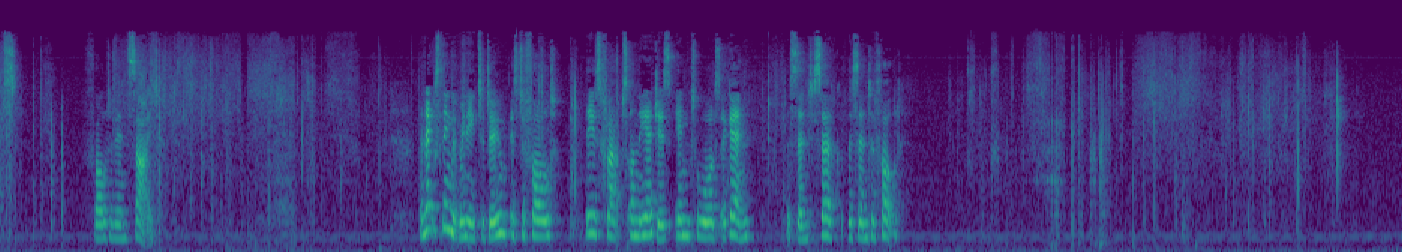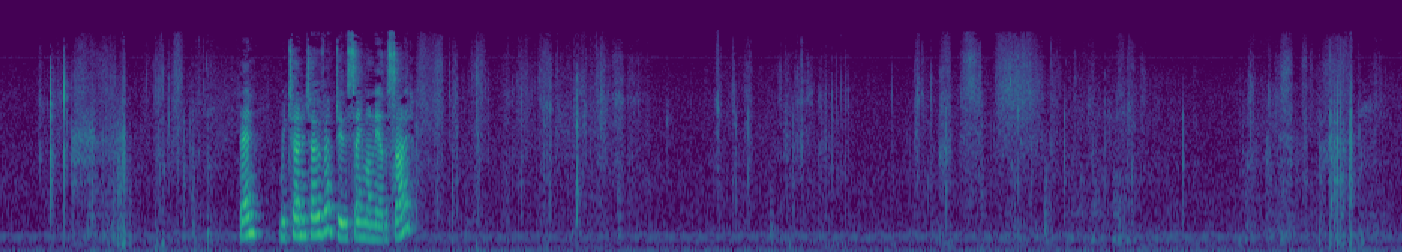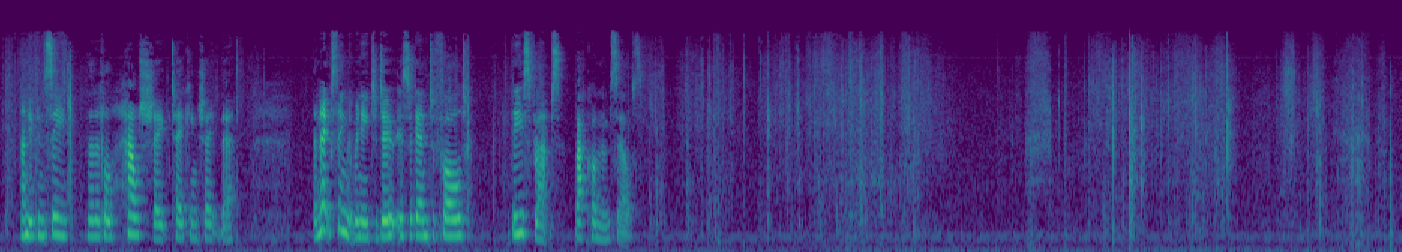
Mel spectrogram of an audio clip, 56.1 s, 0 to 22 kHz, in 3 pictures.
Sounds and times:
Inside, small room: 0.0s - 56.0s
Speech: 1.2s - 2.2s, 5.6s - 12.1s, 21.9s - 24.2s, 37.6s - 40.6s, 41.6s - 46.0s.

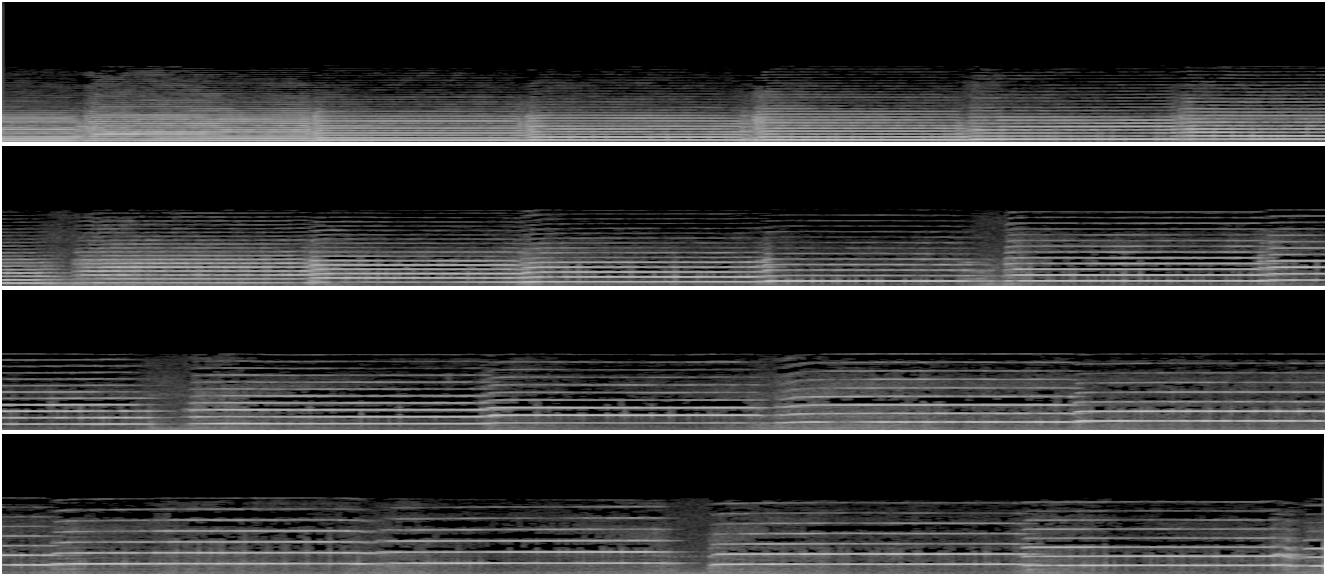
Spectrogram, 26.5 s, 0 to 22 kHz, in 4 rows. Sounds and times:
Violin, fiddle: 0.0s - 26.4s.

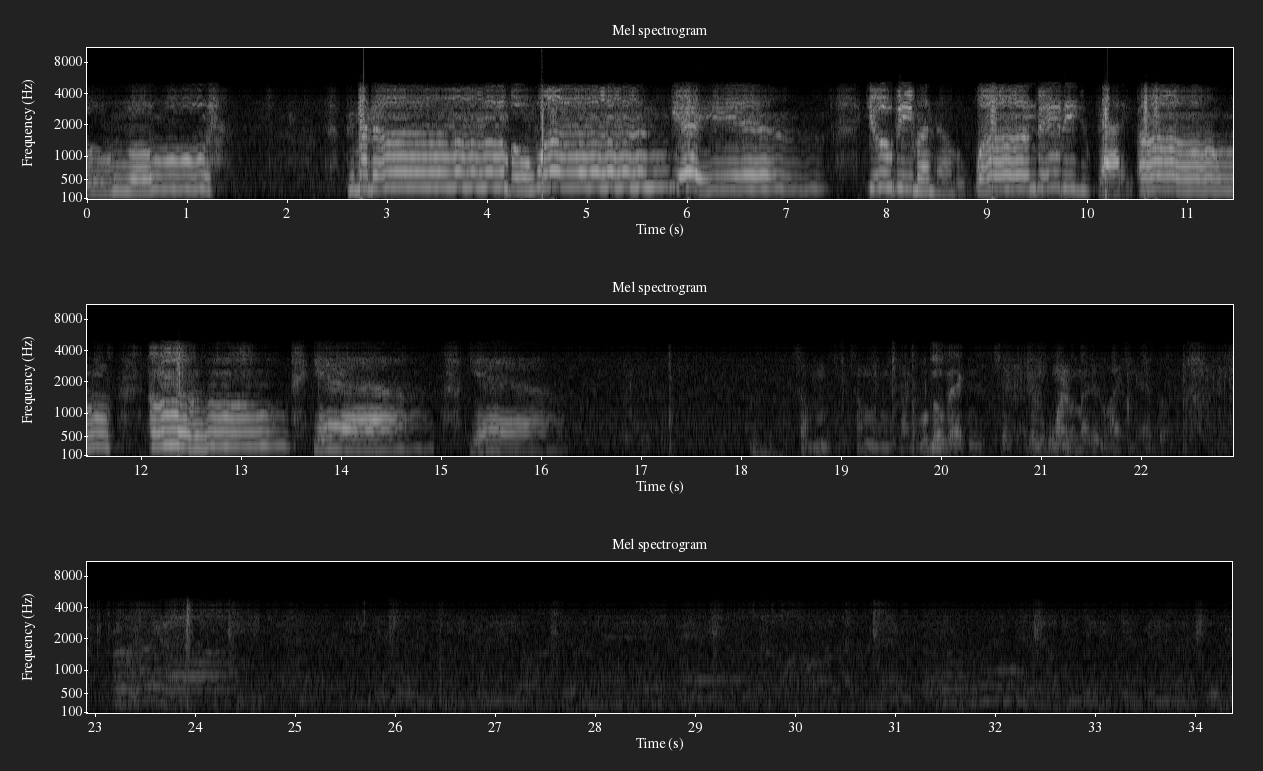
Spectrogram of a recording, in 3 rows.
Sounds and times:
Speech: 18.6s - 22.4s
Music: 23.1s - 34.3s.

